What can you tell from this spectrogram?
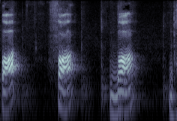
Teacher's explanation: দেখবা উপরের ঠোট আর নিচের ঠোটটা বাড়ি খায় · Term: ওষ্ঠ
